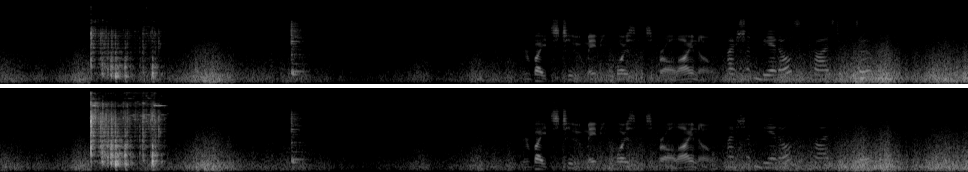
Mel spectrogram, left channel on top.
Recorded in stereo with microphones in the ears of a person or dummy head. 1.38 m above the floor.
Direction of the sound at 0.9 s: 55° right (ahead or behind).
